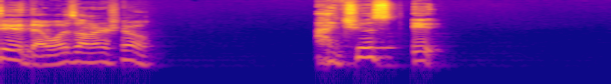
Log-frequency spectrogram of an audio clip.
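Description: A man talks with animation over a microphone.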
